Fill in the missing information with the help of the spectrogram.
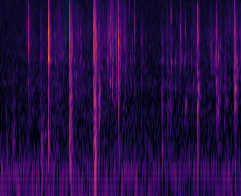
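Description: A toddler's rubber rain boots stepping and splashing through a shallow puddle on pavement: a run of irregular small slaps and splashes, the sharpest about a second in, around two seconds in and near the end.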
